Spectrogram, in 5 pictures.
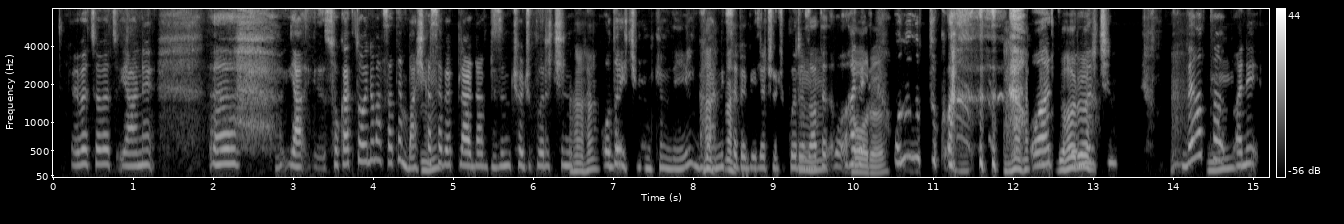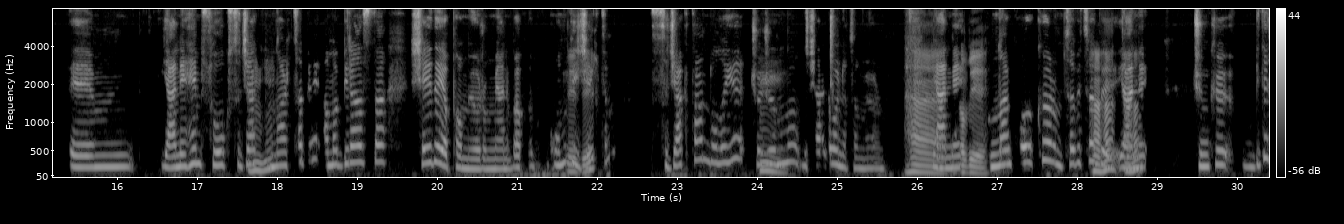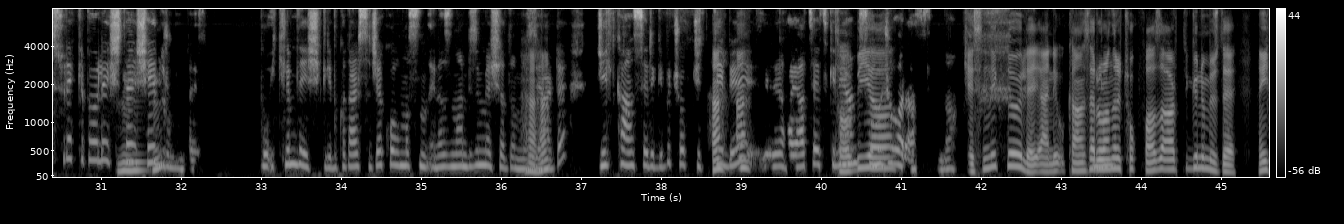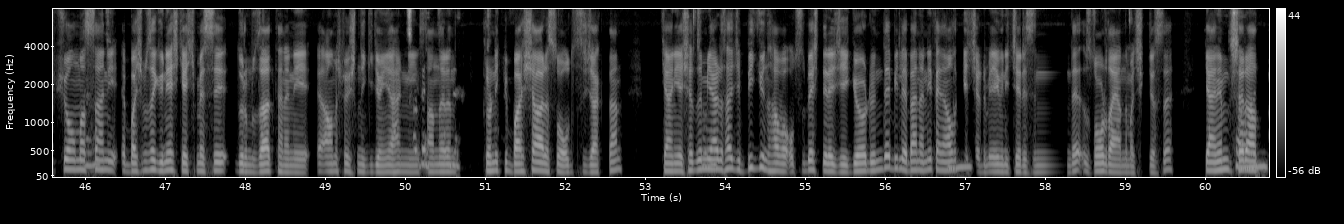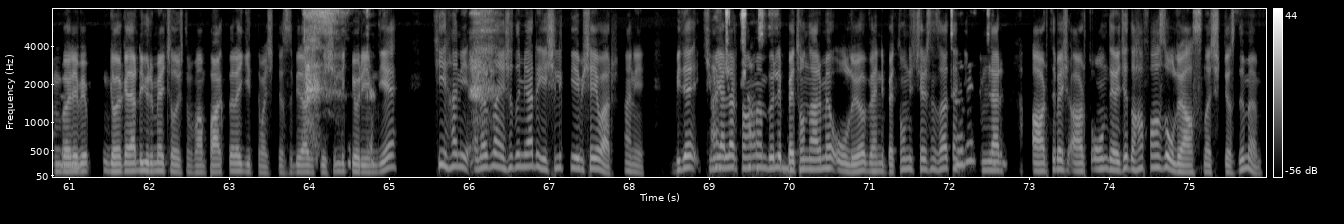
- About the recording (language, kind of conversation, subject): Turkish, unstructured, Sizce iklim değişikliğini yeterince ciddiye alıyor muyuz?
- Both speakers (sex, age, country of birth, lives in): female, 40-44, Turkey, United States; male, 25-29, Turkey, Germany
- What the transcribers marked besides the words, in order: tapping; other background noise; chuckle; distorted speech; chuckle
